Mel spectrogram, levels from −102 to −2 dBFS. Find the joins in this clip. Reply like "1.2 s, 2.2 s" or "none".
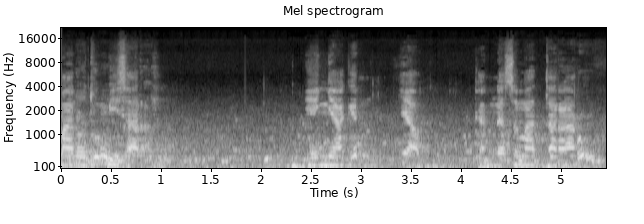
none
